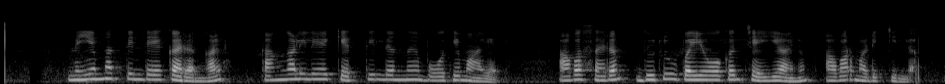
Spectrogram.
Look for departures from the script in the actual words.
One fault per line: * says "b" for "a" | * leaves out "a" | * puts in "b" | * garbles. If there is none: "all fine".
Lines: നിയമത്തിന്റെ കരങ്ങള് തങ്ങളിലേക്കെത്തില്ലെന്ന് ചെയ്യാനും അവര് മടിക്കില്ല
* puts in "ബോധ്യമായാല് അവസരം ദുരുപയോഗം"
